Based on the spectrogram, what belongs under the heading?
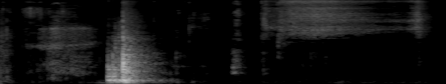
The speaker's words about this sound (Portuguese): Eu estou no meu consultório bebendo uma água com gás, que inclusive eu vou abrir agora para fazer o barulhinho de água com gás.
